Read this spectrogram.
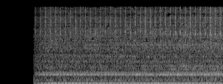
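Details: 2015 Ford Focus at idle: fast, even light ticking or clicking over the engine hum, staying constant; a top-end tick, cause not pinned down.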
